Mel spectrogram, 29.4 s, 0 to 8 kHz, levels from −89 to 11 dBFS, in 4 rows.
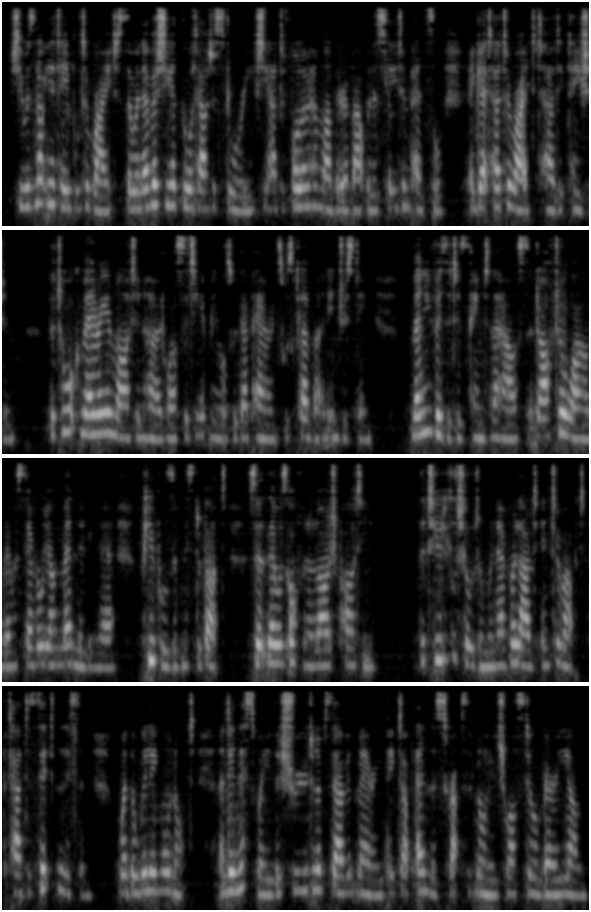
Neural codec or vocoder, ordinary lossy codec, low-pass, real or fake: none; MP3, 64 kbps; 7.2 kHz; real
